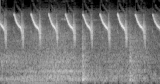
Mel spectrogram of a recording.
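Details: Prinia calling: loud, high, downslurred chip notes, each sliding steeply downward, repeated about three times a second in an even rhythm against a quiet background.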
